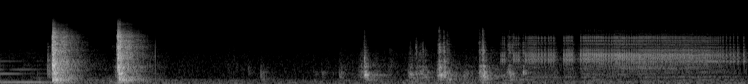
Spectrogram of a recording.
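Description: Two loud, heavy knocks on the massive oak door of a chateau on a high bluff, spaced about half a second apart, followed by softer clicks and rattles, then a long, steady creak.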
